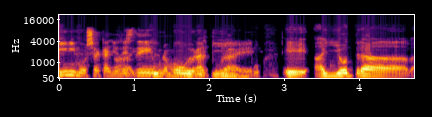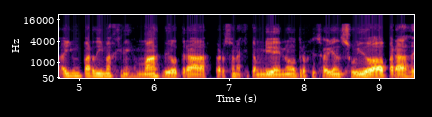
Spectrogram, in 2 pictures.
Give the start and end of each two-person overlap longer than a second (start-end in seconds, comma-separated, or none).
0.7-2.6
